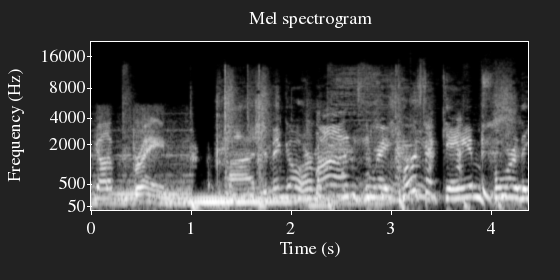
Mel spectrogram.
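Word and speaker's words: Germán: game in baseball history I was I was so hoping you were going to call him German but you knew how to say his name that disappoints me greatly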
